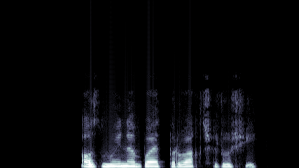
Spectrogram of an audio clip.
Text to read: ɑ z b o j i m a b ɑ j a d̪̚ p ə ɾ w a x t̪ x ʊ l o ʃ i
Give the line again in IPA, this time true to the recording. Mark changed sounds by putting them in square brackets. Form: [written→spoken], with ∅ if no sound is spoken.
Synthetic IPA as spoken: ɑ z [b→m] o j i [m→n] a b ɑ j a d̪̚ p ə ɾ w a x t̪ [x→ʃ] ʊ [l→ɾ] o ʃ i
